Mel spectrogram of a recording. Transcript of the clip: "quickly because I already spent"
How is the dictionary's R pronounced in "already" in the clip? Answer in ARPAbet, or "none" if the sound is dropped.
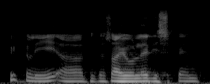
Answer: L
